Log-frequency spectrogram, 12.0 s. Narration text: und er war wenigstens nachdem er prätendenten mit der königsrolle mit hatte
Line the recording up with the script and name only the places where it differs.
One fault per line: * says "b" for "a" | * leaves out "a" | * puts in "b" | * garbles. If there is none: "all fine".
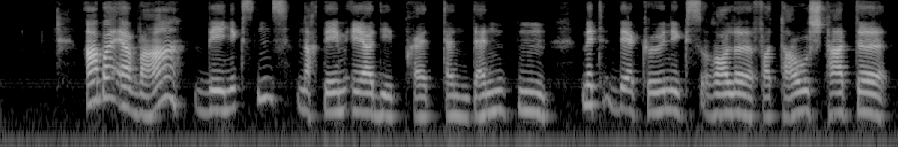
* says "aber" for "und"
* puts in "die"
* says "vertauscht" for "mit"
